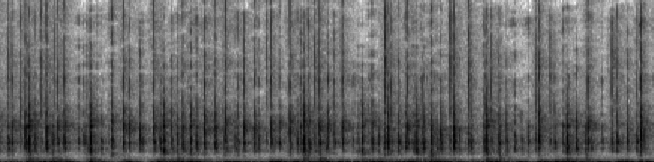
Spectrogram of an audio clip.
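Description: Fingertips of both hands type steadily on a compact mechanical keyboard with cream plastic keycaps in a maroon metal case. The result is a dense stream of short, clacky keystrokes with a bright mid-range click and a low thock underneath, each dying away almost instantly.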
